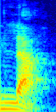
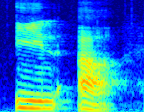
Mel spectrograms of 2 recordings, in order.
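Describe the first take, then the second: First: The two words are run together into one. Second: The two words are said clearly apart. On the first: This is how native speakers casually say it. "They would say la" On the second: Each word is made clear for learners. "I would stick with il a"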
